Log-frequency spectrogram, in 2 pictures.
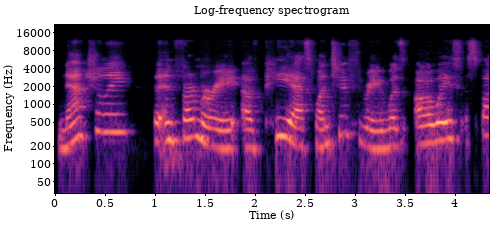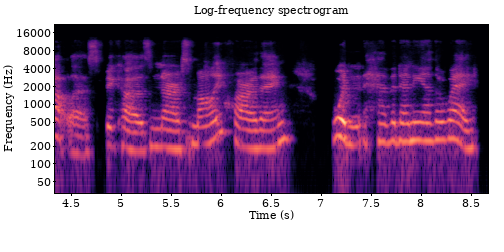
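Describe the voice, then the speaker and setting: A woman reading a storybook aloud to children in an expressive storyteller's style. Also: fairly high pitch, normal speed, poor audio. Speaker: read-aloud host and storyteller.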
